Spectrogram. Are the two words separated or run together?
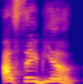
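run together. The two words are run together quickly.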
